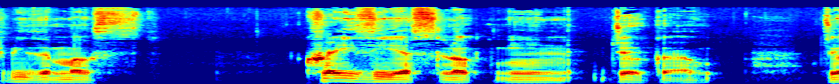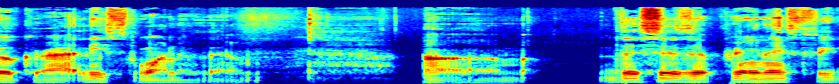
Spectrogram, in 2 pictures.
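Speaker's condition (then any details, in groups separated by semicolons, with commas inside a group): No condition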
